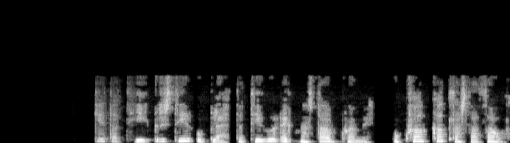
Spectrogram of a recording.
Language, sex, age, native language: Icelandic, female, 30-39, Icelandic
